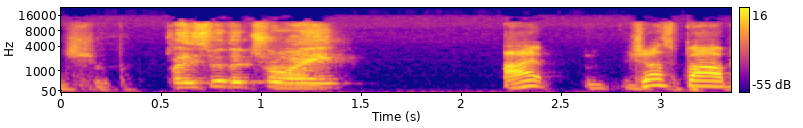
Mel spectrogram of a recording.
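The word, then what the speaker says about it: Schoop: I know there's lots of ways to pronounce his name. I've been told. I've heard it as Scoop. Yeah. I've heard it as Scoop. I've heard it as Scoop. Scoop. I just say Jonathan Shoop.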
